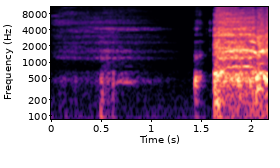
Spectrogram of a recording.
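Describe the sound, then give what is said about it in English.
A short throaty catch is followed by a loud, harsh cough bursting out after a moment of near silence. No one is talking. “As you can tell, I still haven't got rid of the cough, but I will do.”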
